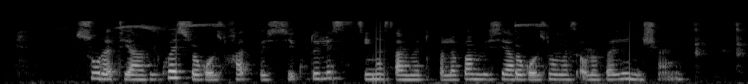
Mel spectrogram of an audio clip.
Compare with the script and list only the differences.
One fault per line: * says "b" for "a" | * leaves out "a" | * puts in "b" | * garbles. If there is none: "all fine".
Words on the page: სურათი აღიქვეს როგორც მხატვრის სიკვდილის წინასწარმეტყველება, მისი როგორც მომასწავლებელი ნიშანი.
all fine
